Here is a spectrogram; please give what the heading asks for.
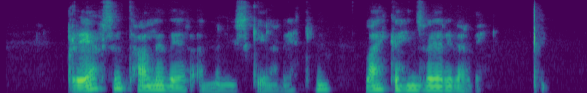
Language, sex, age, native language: Icelandic, male, 30-39, English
